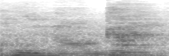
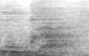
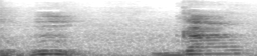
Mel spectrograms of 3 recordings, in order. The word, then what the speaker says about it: Hunga: In Ewe, the word is Hunga or Hunoga. But because of the French word, you remove the H when H starts the word. Instead of them pronouncing it the Ewe way, they are pronouncing it in the French way by calling it Uga. It's not Uga, it's Hunga. Hunoga.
